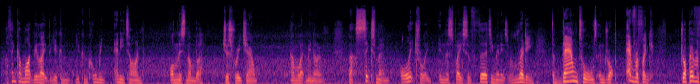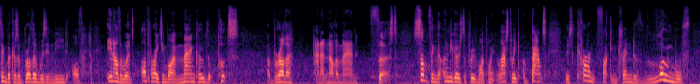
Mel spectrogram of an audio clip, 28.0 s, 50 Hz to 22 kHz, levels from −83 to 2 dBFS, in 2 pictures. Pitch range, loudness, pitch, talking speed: 120-170 Hz, -25 LUFS, 145 Hz, 180 wpm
